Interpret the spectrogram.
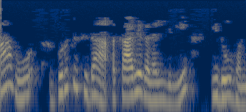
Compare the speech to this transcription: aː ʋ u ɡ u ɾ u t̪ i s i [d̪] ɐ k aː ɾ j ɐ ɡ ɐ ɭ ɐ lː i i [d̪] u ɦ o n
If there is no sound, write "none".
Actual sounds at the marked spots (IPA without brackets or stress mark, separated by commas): d̪, d̪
